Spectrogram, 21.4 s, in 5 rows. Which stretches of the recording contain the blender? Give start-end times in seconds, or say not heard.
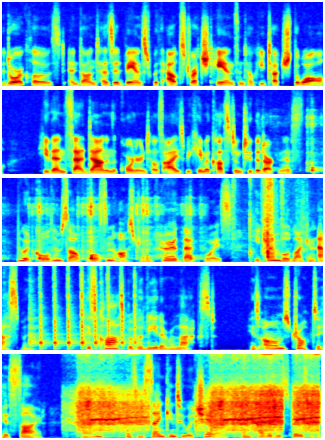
17.9-21.3.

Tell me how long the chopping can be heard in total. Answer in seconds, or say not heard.
7 s.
